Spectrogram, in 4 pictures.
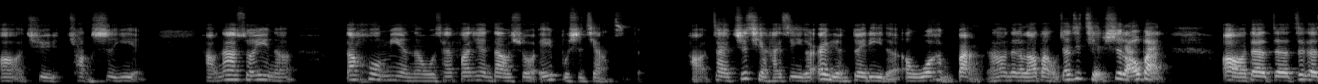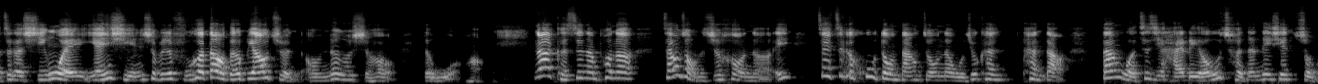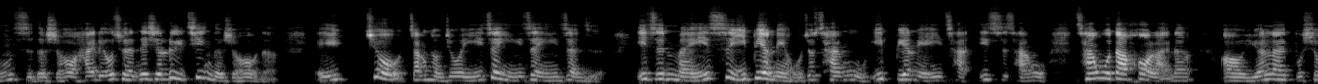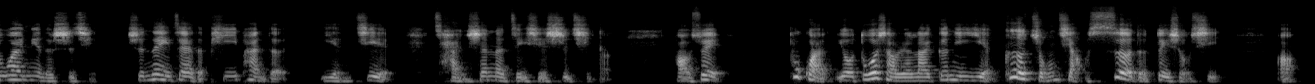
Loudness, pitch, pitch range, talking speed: -22 LUFS, 205 Hz, 180-250 Hz, 265 characters per minute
